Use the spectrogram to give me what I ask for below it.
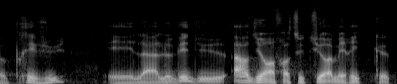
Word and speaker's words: Ardian: D'abord, il se prononce très bien en anglais, c'est un peu comme Guardian, Ardian.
